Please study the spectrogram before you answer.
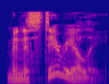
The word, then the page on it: ministerially: British English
